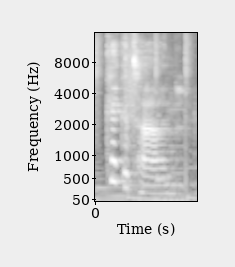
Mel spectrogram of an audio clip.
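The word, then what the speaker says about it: Kecoughtan: those glasses back on this is actually pronounced kickatan oh we both got that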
